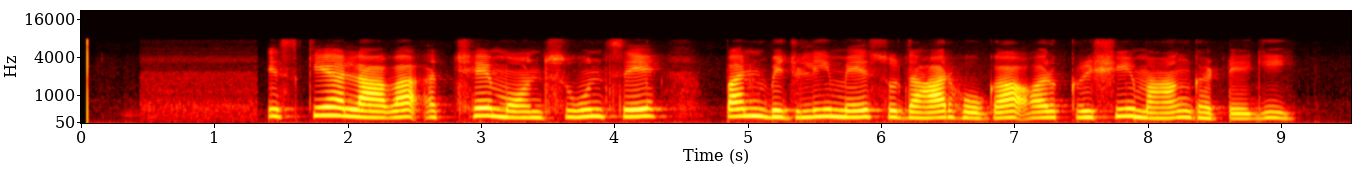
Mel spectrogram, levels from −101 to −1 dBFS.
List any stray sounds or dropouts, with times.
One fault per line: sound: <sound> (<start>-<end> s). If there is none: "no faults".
no faults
